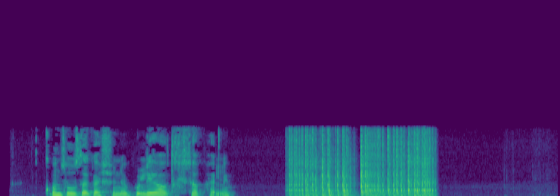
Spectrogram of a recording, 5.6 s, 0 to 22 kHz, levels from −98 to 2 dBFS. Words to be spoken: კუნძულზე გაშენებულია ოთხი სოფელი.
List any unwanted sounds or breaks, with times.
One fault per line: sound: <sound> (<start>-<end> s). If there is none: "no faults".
sound: squeak (2.9-4.4 s)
